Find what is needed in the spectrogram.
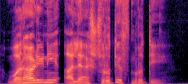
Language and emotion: Marathi, neutral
